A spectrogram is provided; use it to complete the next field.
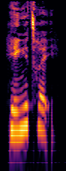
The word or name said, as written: hængetræ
